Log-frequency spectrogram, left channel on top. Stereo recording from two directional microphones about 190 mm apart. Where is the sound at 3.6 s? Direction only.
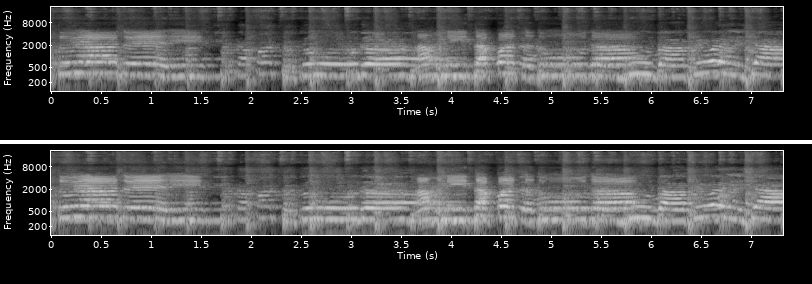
15° left (ahead or behind).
